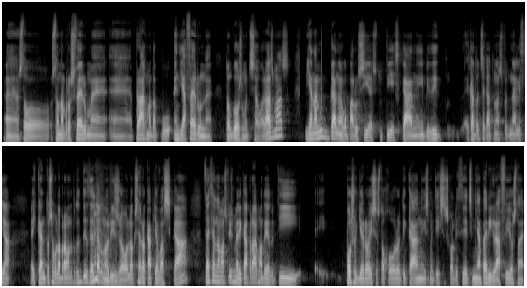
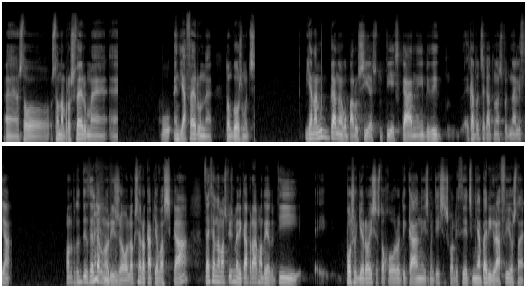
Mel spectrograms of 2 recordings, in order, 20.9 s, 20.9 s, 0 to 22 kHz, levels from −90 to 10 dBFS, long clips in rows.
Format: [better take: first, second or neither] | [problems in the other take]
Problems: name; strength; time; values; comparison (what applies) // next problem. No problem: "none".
first | audio cutting out; at 2.5 s for 1 s, at 5 s for 1 s and at 11 s for 1 s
